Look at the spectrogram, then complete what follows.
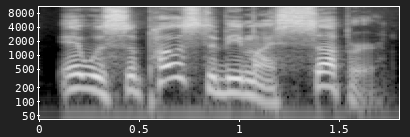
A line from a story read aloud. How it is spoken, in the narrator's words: Ashlad replied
